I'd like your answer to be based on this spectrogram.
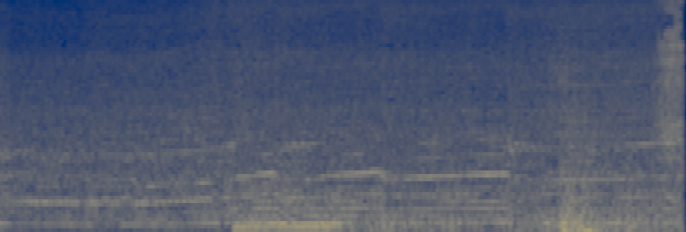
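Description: Mercedes race car engine droning loudly in a sim racing league round at Belgium, pitch climbing through the gears with upshift steps and a rising whine, up close and steady with no talk.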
